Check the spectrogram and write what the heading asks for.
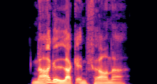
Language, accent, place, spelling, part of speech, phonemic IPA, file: German, Germany, Berlin, Nagellackentferner, noun, /ˈnaːɡə(l)lak(ʔ)ɛntˌfɛrnər/, De-Nagellackentferner.ogg
- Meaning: nail polish remover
